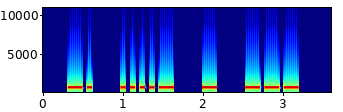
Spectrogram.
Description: Morse code, heard as a keyed tone, about 20 wpm, spaced as for 14 wpm, 700 Hz. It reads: N4TO
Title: USA Call Signs - 2x Character Spacing - 20wpm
